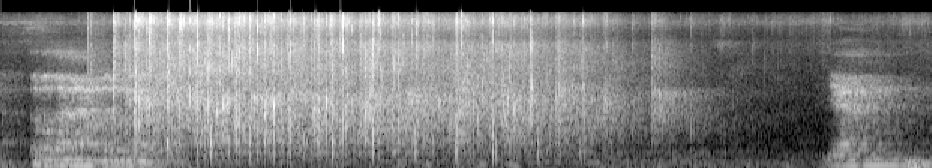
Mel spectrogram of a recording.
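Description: Audience applause for an honoree at an Indonesian education event in Malang, a dense burst of clapping that rises quickly, holds steady, then thins, with a speaker's voice on the public address before and after it.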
